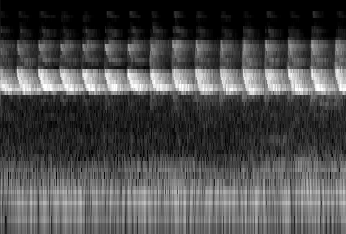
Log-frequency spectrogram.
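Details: A male common iora, its song kept for coaching cage birds, delivers a brisk, regular string of bright chirps, about a dozen in three and a half seconds, each dropping slightly in pitch.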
